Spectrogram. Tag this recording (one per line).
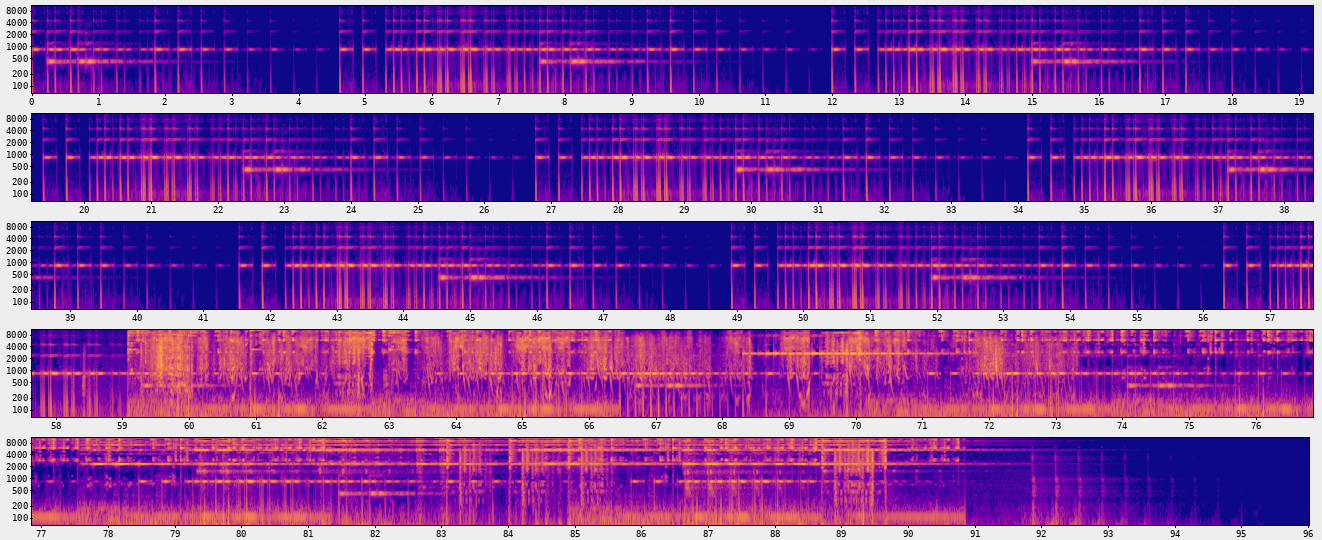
growl
delay
granular
synth
bell
electronic
experimental
glitch
processed
wobble
electro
